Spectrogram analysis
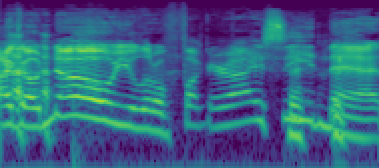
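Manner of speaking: high, loud teasing scold; playful gotcha. Retold or imitated. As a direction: tease him for faking. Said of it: "And I go".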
